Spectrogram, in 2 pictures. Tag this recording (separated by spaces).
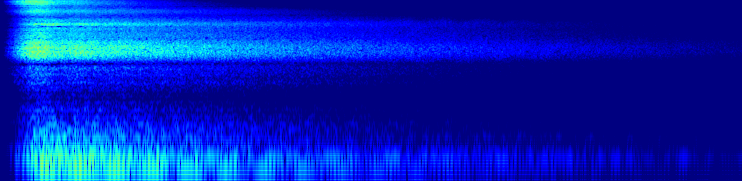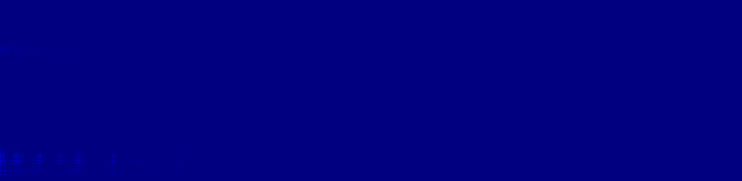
action awesome budget cinema cinematic deep design dope epic film free hit horror impact low low-budget mind-blowing movie orchestral raiser scary sound sub suspense swoosh thrilling trailer whoosh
